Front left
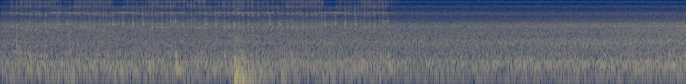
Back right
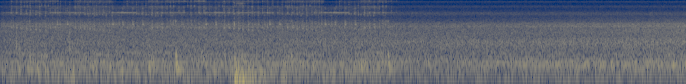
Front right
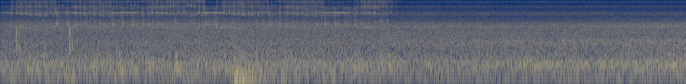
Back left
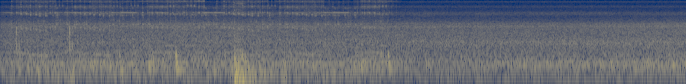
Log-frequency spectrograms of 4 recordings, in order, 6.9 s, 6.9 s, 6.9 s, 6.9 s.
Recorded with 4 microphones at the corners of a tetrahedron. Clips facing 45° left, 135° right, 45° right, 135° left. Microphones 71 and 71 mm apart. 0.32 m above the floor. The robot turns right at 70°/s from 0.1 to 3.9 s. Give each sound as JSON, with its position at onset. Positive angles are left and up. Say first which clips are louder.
{"t": 2.3, "sound": "a thud", "louder": "front left 3 dB, back left 4 dB", "azimuth_deg": 120, "distance_m": 1.0}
